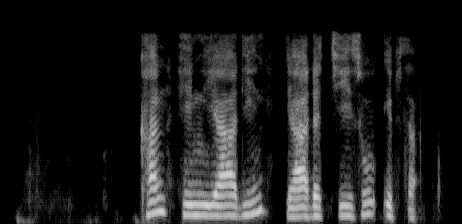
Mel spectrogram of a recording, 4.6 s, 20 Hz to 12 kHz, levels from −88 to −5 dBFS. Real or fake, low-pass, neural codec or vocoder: fake; 7.2 kHz; codec, 16 kHz, 4 kbps, FreqCodec, smaller model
